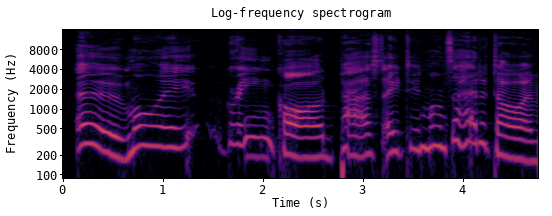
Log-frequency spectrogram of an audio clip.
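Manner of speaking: very high, slow, bad Aussie accent drifting British. Reading a client's text aloud, the speaker puts on a bad australian accent. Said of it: "reading it in that voice".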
